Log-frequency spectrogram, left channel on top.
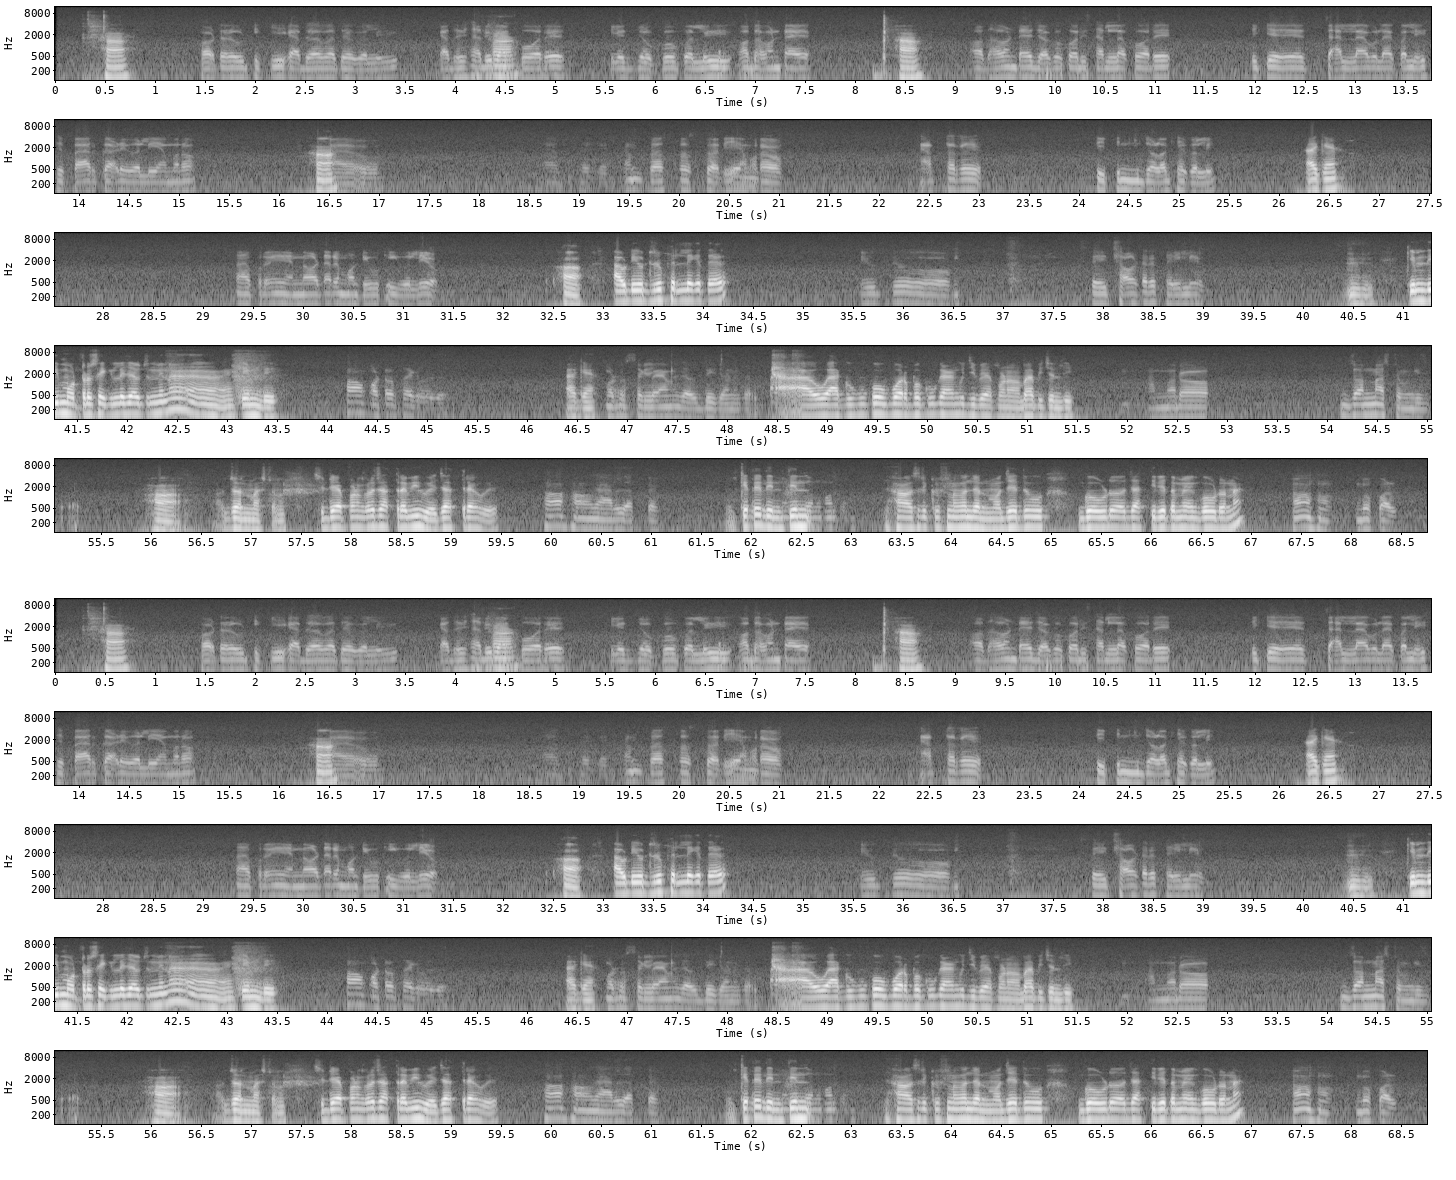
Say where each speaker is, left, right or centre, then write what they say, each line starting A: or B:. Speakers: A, on the left; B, on the left.
A: ହଁ।
B: ଛଅଟାରେ ଉଠିକି ଗାଧୁଆ ପାଧୁଆ କଲି, ଗାଧୋଇ ସାରିବା
A: ହଁ
B: ପରେ ଟିକେ ଯୋଗ କଲି ଅଧଘଣ୍ଟାଏ।
A: ହଁ।
B: ଅଧଘଣ୍ଟାଏ ଯୋଗ କରିସାରିଲା ପରେ ଟିକେ ଚାଲା ବୁଲା କଲି ସେ ପାର୍କଆଡେ ଗଲି ଆମର
A: ହଁ।
B: ହଉ <unintelligible> ଆମର ଆଟାରେ ଟିଫନ ଜଳଖିଆ କଲି।
A: ଆଜ୍ଞା।
B: ତାପରେ ନଅଟାରେ ମୋ ଡ୍ୟୁଟିଗଲି ଆଉ
A: ହଁ ଆଉ ଡ୍ୟୁଟିରୁ ଫେରିଲେ କେତେବେଳେ
B: ୟୁଟୁବ। ହଁ।
A: <inaudible>
B: ସେଇ ଛଅଟାରେ ଫେରିଲି ଆଉ
A: ଉୁଁ ହୁଁ କେମିତି ମୋଟର
B: ହୁଁ।
A: ସାଇକେଲରେ ଯାଉଚନ୍ତିନା କେମିତି
B: ହଁ ମଟର ସାଇକେଲରେ ଯାଉ
A: ଆଜ୍ଞା
B: ମଟର ସାଇକେଲ ଆମେ ଯାଉ ଦି ଜଣ ଯାଉ।
A: ଆଉ ଆଗକୁ କୋଉ ପର୍ବ କୋଉ ଗାଁକୁ ଯିବେ ଆପଣ ଭାବିଚନ୍ତି?
B: ହୁଁ ଆମର ଜନ୍ମାଷ୍ଟମୀ କି ଯିବା।
A: ହଁ ଜନ୍ମାଷ୍ଟମୀ ସେଠି ଆପଣଙ୍କର
B: ହଁ।
A: ଯାତ୍ରାବି ହୁଏ ଯାତ୍ରା ହୁଏ।
B: ହଁ ହଁ ଗାଁରେ ଯାତ୍ରା ହୁଏ।
A: କେତେ
B: ଶ୍ରୀକୃଷ୍ଣଙ୍କ
A: ଦିନ ତିନ।
B: ଜନ୍ମ ତ
A: ହଁ ଶ୍ରୀକୃଷ୍ଣଙ୍କ ଜନ୍ମ ଯେହେତୁ ଗୌଉଡ଼ ଜାତିରେ ତମେ ଗୌଉଡ଼ନା।
B: ହଁ ହଁ ଗୋପାଳ।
